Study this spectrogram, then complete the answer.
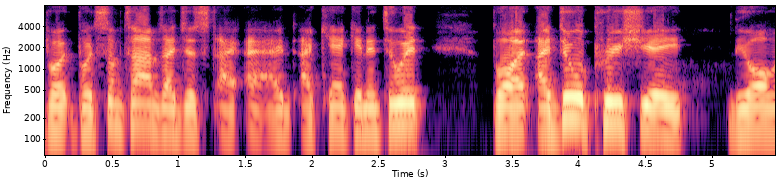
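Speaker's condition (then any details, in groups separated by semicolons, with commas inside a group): No condition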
